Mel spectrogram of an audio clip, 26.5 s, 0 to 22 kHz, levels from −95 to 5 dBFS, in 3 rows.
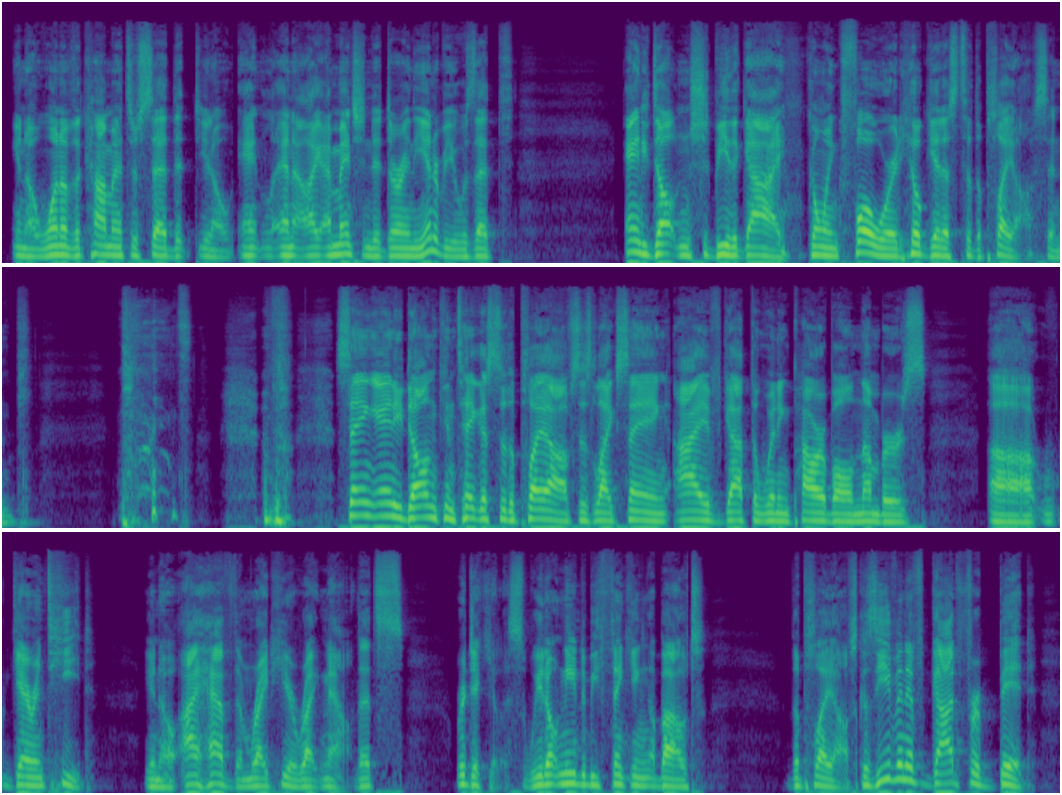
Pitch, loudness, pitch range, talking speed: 125 Hz, -22 LUFS, 115-140 Hz, 185 wpm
